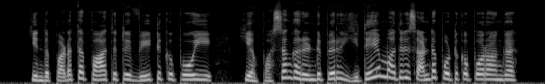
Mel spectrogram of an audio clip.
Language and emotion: Tamil, fearful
